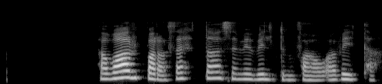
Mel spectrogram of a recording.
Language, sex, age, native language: Icelandic, female, 20-29, Thai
